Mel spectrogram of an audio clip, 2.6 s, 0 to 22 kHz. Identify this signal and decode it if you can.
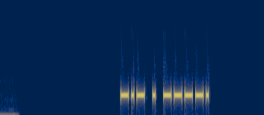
Morse code, heard as a keyed tone, about 42 wpm, 700 Hz. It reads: KE9
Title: USA Call Sign Prefixes - 45wpm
